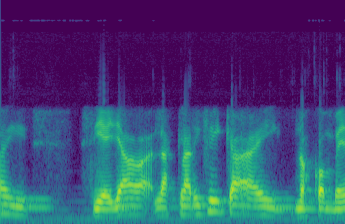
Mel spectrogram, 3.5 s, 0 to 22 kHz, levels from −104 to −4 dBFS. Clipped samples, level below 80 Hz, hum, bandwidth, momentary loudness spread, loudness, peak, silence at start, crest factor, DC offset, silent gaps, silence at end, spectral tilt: under 0.1%; -58 dBFS; none; 4.3 kHz; 8 LU; -24 LUFS; -4 dBFS; 0 s; 18 dB; under 0.1%; none; 0 s; -9.5 dB/octave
